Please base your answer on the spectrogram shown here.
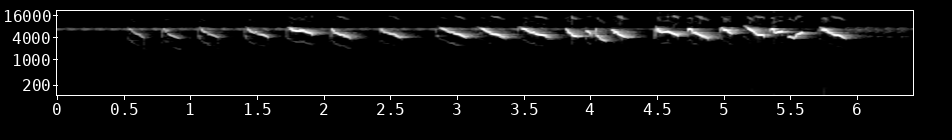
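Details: Wild-type white-eye song used to prompt other white-eyes to start singing: rapid high chattering phrases of short descending notes, about three per second, growing louder and denser after the first second, with faint clicks near the end.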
